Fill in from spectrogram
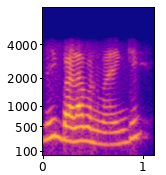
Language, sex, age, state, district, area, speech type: Hindi, female, 30-45, Uttar Pradesh, Hardoi, rural, conversation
